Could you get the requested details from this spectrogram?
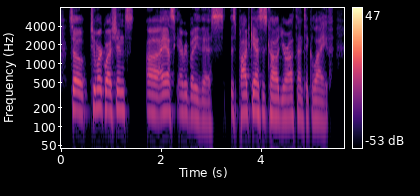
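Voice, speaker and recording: Here is a normal speaking voice with fairly even intonation. It moves at a moderate pace against a quiet background. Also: man, fairly high pitch for a man. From Rochester, New York, US. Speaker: podcast host. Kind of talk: podcast outro; interview conversation. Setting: video call.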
